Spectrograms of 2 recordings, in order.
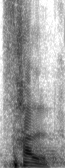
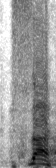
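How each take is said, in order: First: The first consonant is a plain s. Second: The first consonant is a tense s. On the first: The speaker cannot pronounce the sound and is exposed as an outsider. The speaker calls it wrong. "살 그럼 죽는 거예요" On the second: This is the required local pronunciation. The speaker calls it right. "쌀 해봐"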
